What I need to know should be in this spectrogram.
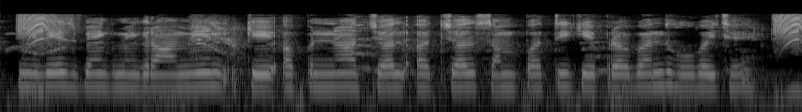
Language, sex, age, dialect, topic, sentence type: Maithili, female, 18-24, Angika, banking, statement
